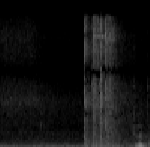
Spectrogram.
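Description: Steel test weights of a conical connector tester clinking and knocking together as they are handled: a short cluster of metallic clicks about a second in, over quiet room tone.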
